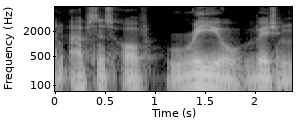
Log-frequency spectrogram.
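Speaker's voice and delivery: real drawn out slow and heavily stressed. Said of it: "I do stress the word real".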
